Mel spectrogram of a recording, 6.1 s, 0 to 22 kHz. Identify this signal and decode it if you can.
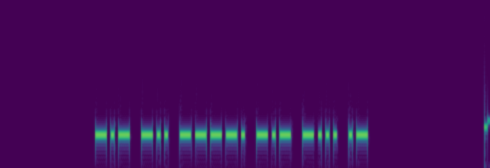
Morse code, heard as a keyed tone, about 25 wpm, 700 Hz. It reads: KD9KBA
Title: USA Call Signs - 4x Character Spacing - 25wpm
